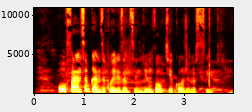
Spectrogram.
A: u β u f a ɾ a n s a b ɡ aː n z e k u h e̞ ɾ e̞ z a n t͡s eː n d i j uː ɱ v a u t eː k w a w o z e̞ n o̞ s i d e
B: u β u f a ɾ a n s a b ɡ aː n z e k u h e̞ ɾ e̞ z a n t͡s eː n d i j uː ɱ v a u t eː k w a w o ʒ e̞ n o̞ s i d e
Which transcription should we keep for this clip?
B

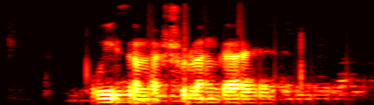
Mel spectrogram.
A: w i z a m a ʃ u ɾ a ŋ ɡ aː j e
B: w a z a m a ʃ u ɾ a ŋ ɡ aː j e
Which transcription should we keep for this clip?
A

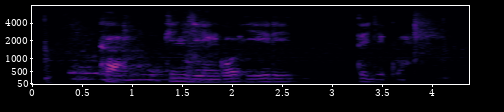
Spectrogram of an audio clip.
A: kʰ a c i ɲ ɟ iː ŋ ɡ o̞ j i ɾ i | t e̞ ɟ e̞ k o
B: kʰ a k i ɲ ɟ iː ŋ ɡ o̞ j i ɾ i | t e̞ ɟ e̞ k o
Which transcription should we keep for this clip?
B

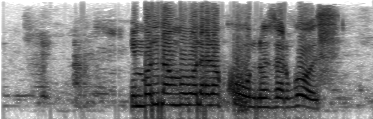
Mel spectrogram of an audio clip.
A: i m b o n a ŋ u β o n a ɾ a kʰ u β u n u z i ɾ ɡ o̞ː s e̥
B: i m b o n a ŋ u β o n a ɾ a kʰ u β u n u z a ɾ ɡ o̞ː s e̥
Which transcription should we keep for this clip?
B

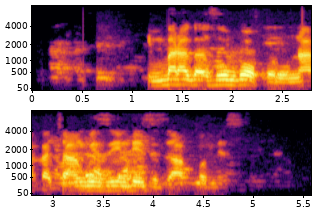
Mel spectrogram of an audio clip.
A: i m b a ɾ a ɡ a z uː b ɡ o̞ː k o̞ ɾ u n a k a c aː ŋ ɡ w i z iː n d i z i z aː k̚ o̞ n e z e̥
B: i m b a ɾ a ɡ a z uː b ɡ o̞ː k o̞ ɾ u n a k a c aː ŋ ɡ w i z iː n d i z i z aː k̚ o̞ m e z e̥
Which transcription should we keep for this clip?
B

